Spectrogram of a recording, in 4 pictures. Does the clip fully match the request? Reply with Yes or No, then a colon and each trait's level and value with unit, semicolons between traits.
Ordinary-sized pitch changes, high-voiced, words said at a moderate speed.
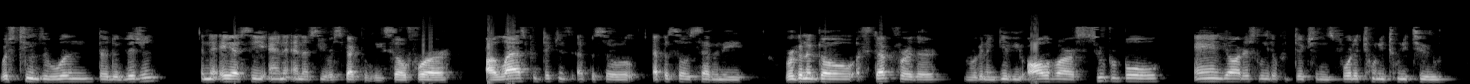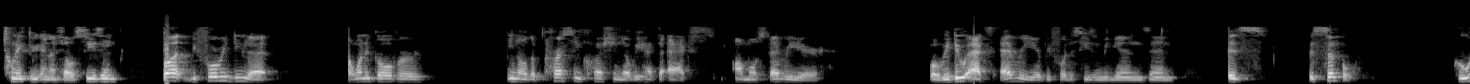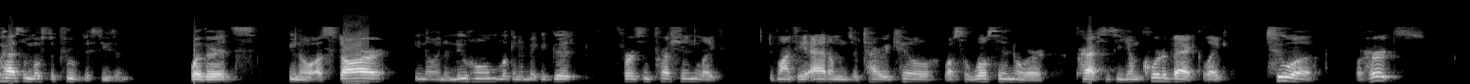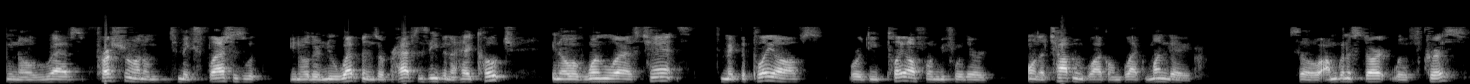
No: average, 3.7 semitones; low, 130 Hz; average, 190 wpm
